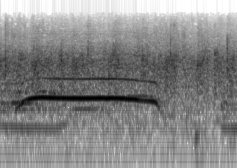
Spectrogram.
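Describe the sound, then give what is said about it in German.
Audience applause at a church conference greeting a guest: loud, dense clapping throughout, with a held tone that rises, sustains, then drops away midway. “Gebt ihr mal einen mächtigen Applaus.”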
